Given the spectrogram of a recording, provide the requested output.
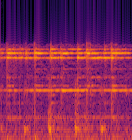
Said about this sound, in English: She walks over a small bridge toward the old manor laced with overgrown foliage. Ascending steps to a front door, she sets down her cases and holds a bell pull.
